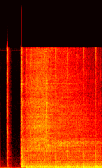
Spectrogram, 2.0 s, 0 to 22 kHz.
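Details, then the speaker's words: Vespa scooter, sitting unused for a while, started with the JF.EGWO 2000A 12V jump starter, one of five start attempts: brief crank, catches at once, settles into an even, steady run, with some smoke. Normal engine start. "Diciamo che un po' di fumo effettivamente è uscito, però comunque è riuscito ad avviarla senza problemi."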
